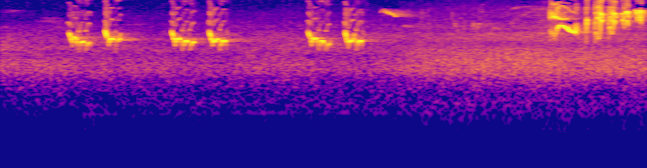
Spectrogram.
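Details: Song thrush singing in near-darkness early morning from a perch at South Lake gives a clear, doubled phrase three times in quick succession, then a new, higher phrase over a soft background hum.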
